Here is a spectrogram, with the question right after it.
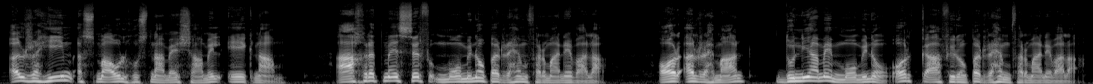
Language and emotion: Urdu, neutral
